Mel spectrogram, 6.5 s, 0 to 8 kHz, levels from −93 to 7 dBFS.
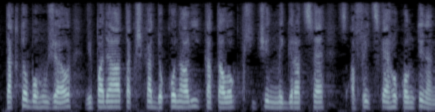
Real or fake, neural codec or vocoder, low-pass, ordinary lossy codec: real; none; 7.2 kHz; none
